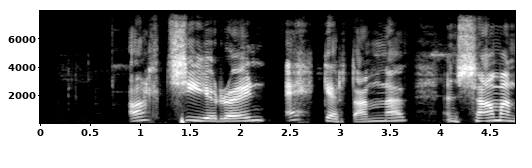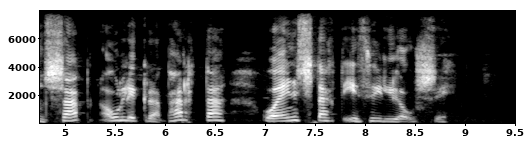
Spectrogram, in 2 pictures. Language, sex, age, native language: Icelandic, female, 80-89, Icelandic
